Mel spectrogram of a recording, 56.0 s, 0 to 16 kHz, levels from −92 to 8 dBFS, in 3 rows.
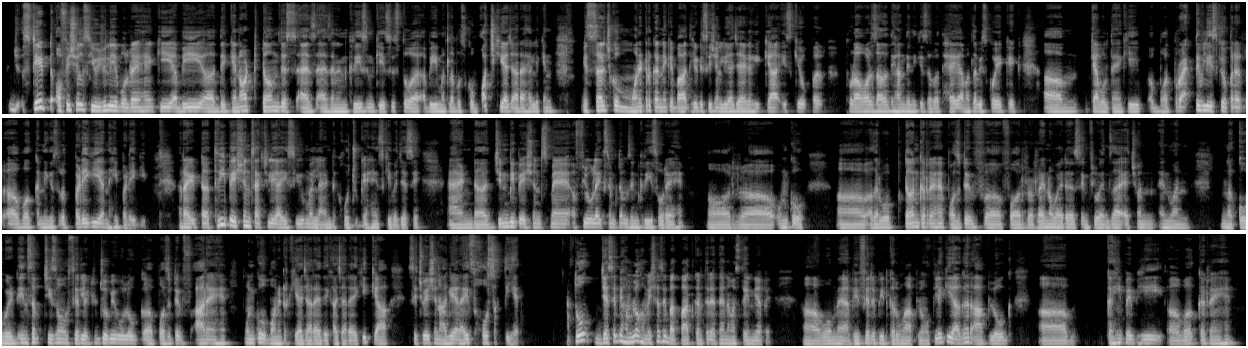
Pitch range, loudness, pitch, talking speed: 100-120 Hz, -22 LUFS, 105 Hz, 200 wpm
